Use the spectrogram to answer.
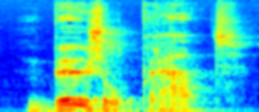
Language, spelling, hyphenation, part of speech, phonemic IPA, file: Dutch, beuzelpraat, beu‧zel‧praat, noun, /ˈbøː.zəlˌpraːt/, Nl-beuzelpraat.ogg
- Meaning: banter, chit-chat, idle talk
